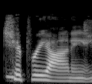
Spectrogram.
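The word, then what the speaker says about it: Cipriani: How do you pronounce it? Yeah. Chipriyani. Chipriani.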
